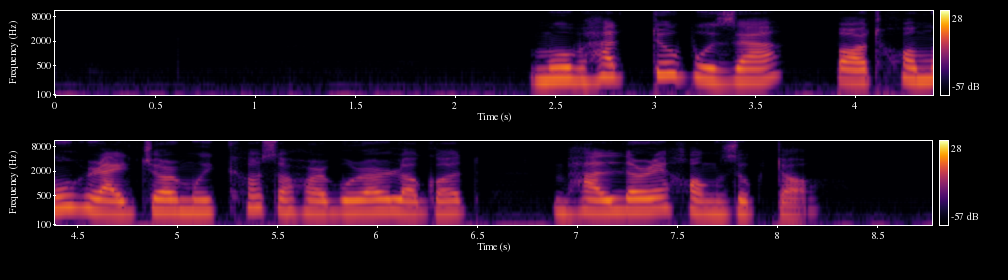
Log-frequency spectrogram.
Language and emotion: Assamese, neutral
